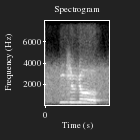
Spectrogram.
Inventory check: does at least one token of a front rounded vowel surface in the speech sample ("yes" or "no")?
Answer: yes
